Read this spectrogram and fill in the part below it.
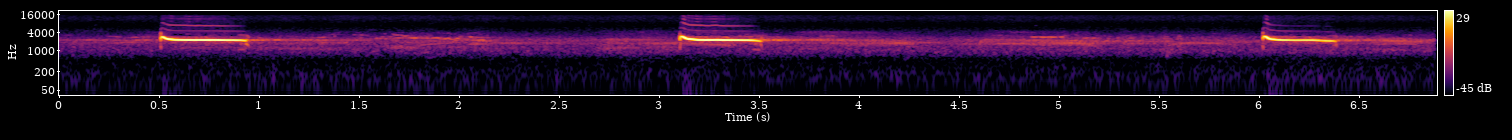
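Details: A common redshank at close range on the Ythan Estuary, Aberdeenshire, gives loud, ringing whistled notes that drop slightly in pitch, one every two to three seconds; gulls and other waders call faintly in the distance.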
